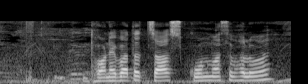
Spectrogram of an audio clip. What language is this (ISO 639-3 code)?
ben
